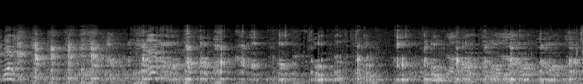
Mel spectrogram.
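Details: Domestic boar and sow mating at Dusama Farms: rapid, repeated harsh grunts pulse steadily throughout, with a human voice mixed in among the farm noise.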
